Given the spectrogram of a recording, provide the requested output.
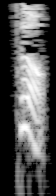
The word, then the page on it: plop: plɒp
